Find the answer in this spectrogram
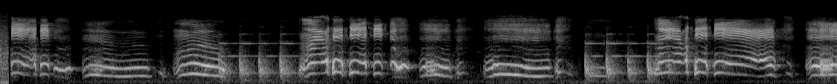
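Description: A baby laughing hard in repeated high-pitched fits, about six bursts of giggling with short breaths between them.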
